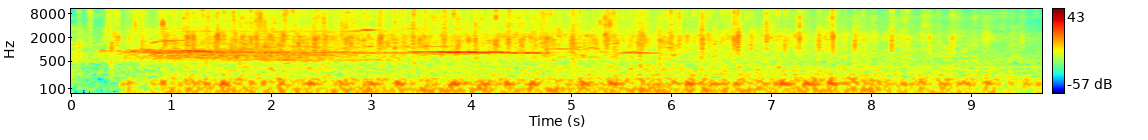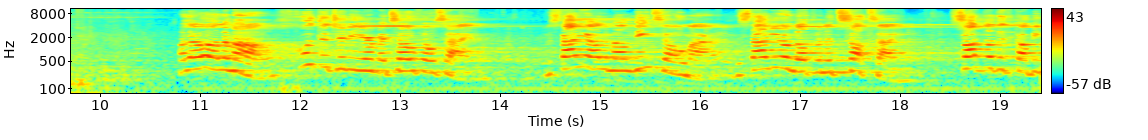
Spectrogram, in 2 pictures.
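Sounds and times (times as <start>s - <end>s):
cheering: 0.0s - 10.2s
crowd applauding to welcome a speaker: 0.0s - 10.7s
faint whistle tone: 0.4s - 8.9s, 12.2s - 14.6s, 17.1s - 19.3s
speech: 12.6s - 13.8s, 14.4s - 19.3s.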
